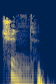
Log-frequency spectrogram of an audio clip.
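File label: "tuned", English word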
